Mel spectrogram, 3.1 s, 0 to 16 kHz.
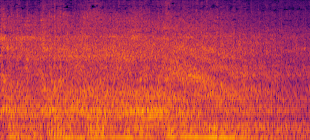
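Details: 1972 VW Super Beetle convertible air-cooled flat-four after complete engine swap and missing parts replaced: steady, busy idle holding an even beat, no misfire or knock; healthy, running and driving.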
